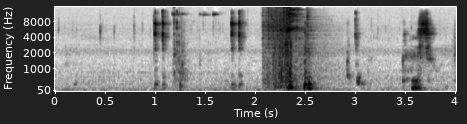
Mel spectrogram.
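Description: A soft interface click sounds as a menu opens.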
